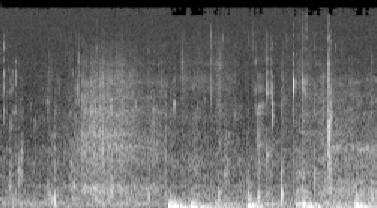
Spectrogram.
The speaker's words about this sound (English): I'm concentrating on eating this taco. You're leading this ship till I'm done chewing.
